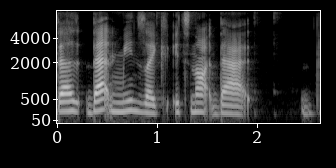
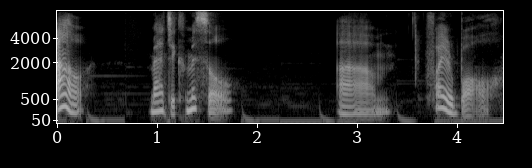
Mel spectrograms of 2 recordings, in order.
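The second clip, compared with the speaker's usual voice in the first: put-on American accent with swooping pitch; 8 dB quieter than usual. Retelling casting spells in a game with an American accent. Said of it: "when I change it to the American accent".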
